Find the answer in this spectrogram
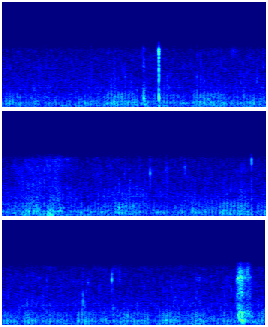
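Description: Domestic cat purring faintly right at the microphone, a low steady rumble, with one sharp click about two seconds in.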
